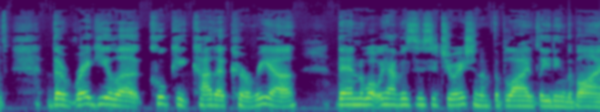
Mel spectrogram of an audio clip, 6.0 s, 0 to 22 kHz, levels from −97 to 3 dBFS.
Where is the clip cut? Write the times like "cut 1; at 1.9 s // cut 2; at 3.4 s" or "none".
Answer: none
